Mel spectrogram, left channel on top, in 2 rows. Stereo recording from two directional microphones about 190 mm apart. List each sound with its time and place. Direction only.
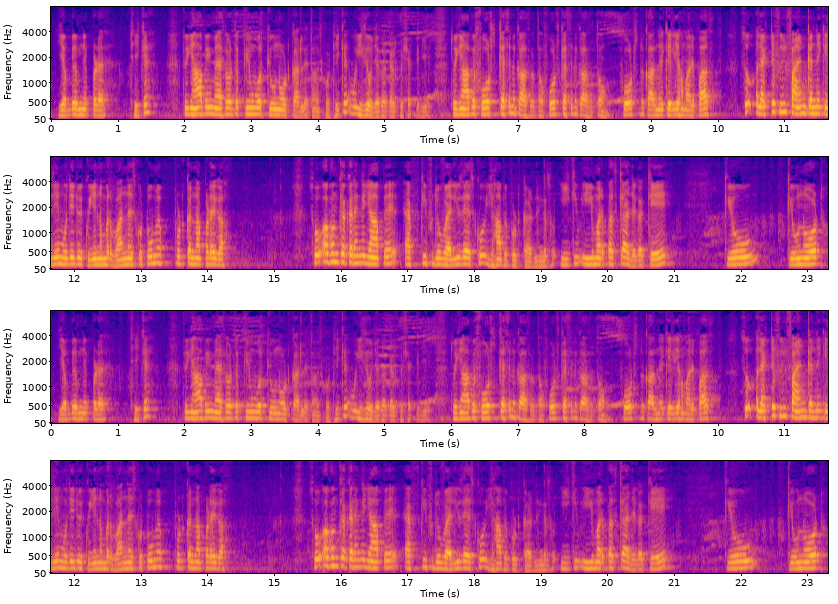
0.1 s speech: 30° left (ahead or behind)
10.4 s speech: 15° left (ahead or behind); by 14.3 s 30° left (ahead or behind)
15.5 s speech: 25° left (ahead or behind)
